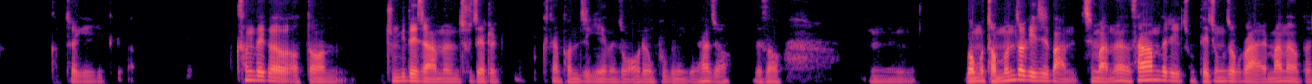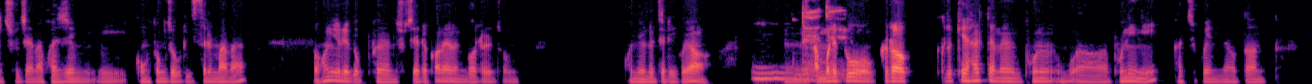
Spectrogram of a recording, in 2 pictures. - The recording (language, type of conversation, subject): Korean, advice, 파티나 모임에서 어색함을 자주 느끼는데 어떻게 하면 자연스럽게 어울릴 수 있을까요?
- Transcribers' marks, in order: other background noise; tapping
